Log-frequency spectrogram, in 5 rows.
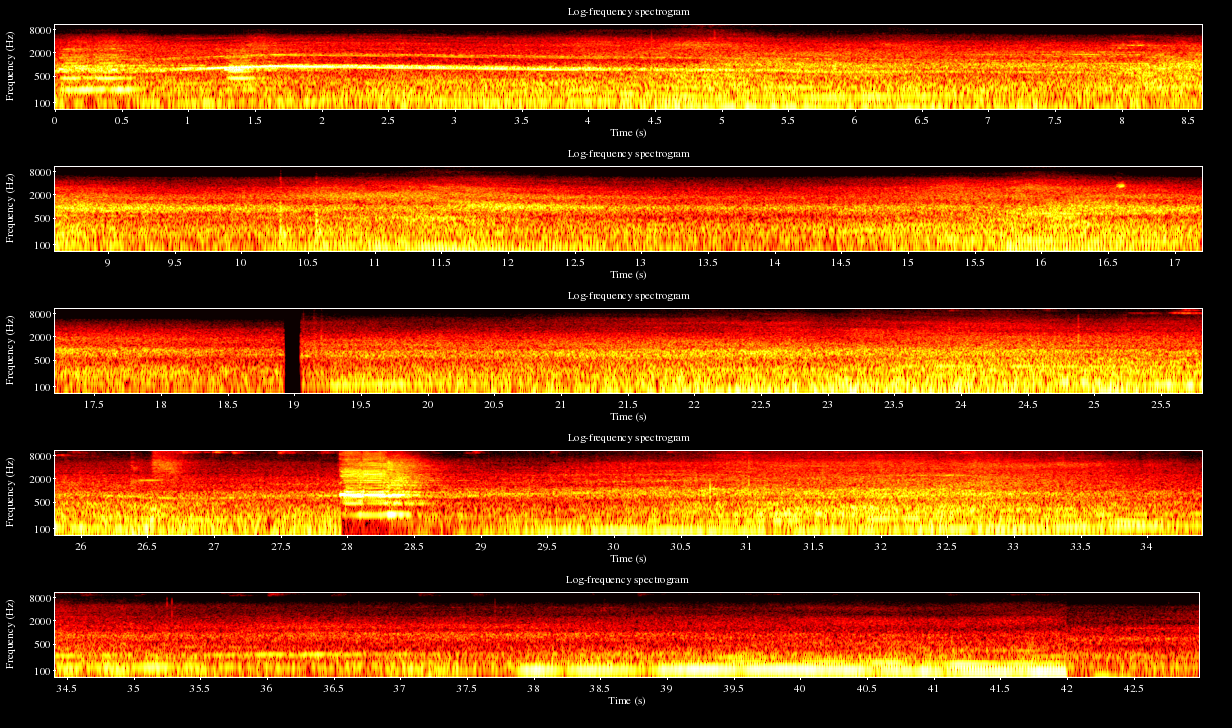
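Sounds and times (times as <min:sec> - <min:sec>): loud horn blast: 0:00.0 - 0:01.6, 0:27.8 - 0:29.1
fire truck engines running: 0:19.1 - 0:39.9.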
